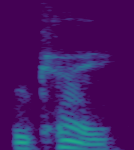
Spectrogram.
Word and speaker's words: bouquet: Remember, in bouquet, the T is silent Bouquet. Ah, okay, bouquet. because it's a French word.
